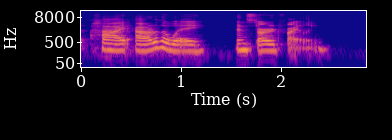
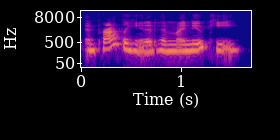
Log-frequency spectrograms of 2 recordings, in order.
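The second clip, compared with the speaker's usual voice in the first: ordinary delivery, nothing marked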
